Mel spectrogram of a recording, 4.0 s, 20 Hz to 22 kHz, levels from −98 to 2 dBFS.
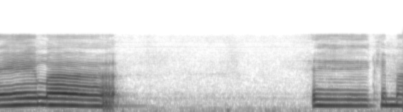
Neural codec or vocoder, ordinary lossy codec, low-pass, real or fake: codec, 44.1 kHz, 7.8 kbps, Pupu-Codec; none; 7.2 kHz; fake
